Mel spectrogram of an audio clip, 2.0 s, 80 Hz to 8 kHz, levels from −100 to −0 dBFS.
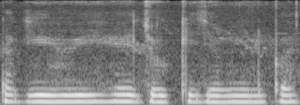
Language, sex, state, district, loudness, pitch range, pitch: Hindi, female, Uttar Pradesh, Jalaun, -16 LUFS, 175-180 Hz, 180 Hz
